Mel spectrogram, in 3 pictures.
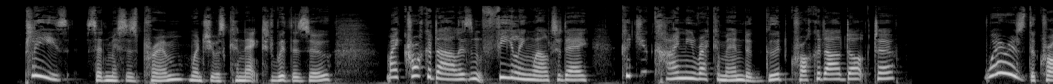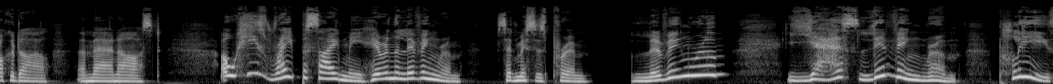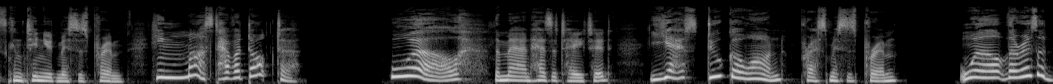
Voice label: Childrens Story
